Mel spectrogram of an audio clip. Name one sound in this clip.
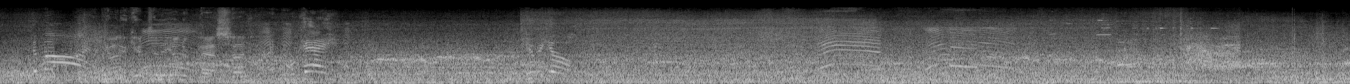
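A siren wails nearby, rising and falling.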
